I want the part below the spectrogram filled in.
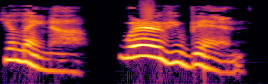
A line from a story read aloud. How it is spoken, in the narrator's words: his words slurred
